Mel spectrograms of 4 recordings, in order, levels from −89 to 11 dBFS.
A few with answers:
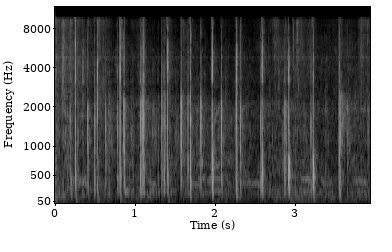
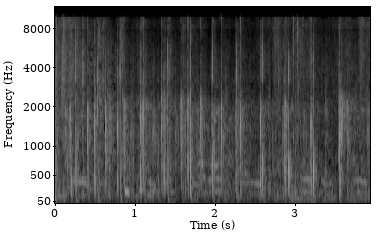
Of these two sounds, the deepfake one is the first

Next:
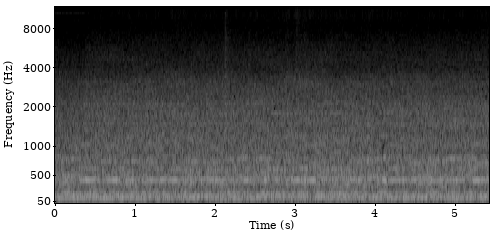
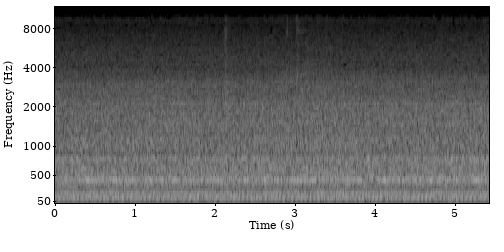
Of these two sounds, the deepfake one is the first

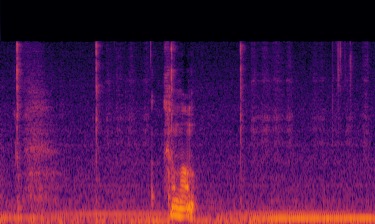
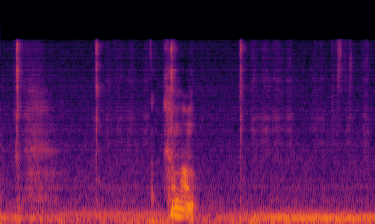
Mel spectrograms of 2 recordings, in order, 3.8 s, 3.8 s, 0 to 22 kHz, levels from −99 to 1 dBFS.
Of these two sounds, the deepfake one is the second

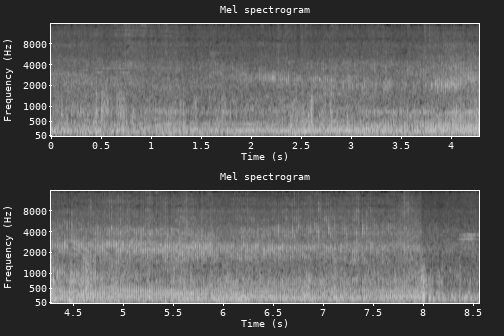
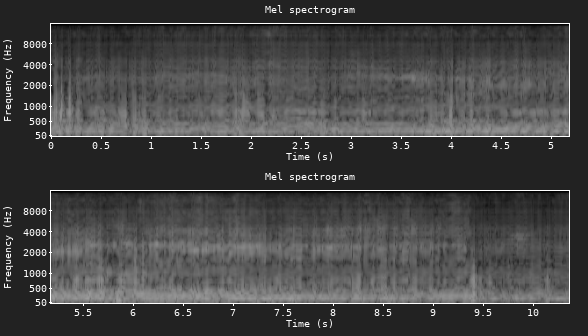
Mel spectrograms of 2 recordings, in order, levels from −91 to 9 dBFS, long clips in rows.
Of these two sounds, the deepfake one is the second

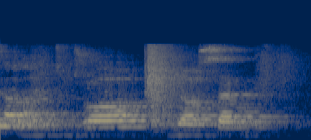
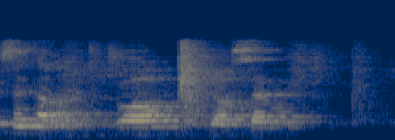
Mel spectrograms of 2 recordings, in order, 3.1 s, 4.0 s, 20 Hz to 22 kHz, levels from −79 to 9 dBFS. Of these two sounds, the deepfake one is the second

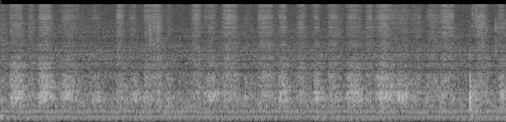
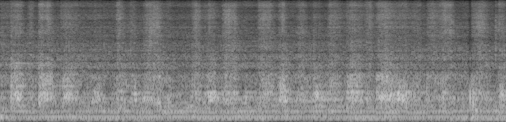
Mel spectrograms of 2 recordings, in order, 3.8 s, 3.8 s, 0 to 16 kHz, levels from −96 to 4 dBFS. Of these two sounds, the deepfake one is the second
